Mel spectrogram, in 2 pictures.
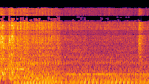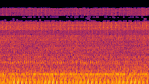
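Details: Honda Beat FI scooter after fixing top-end power loss by fitting a hose spacer at the throttle stop instead of replacing the TPS: a quick start that catches cleanly into a steady, even idle pulse with no stumble.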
